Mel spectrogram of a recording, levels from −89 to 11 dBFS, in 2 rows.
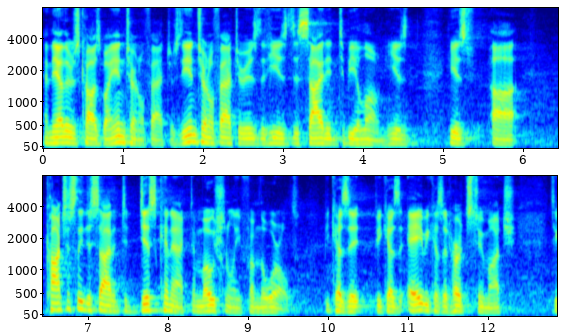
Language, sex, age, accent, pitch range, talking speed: English, male, 40-59, American, 105-130 Hz, 185 wpm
